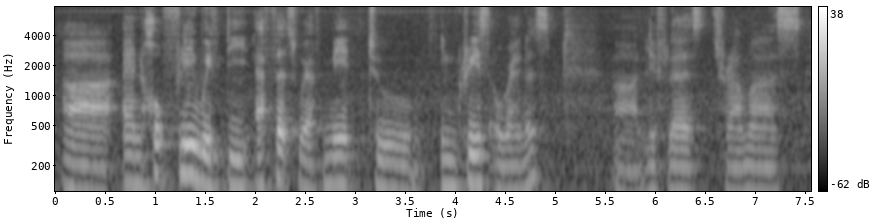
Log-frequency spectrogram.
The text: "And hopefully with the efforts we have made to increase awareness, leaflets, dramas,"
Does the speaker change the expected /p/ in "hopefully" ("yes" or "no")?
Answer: no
